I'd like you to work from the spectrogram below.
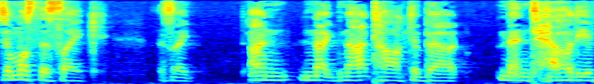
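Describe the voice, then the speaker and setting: A man speaks at a medium pitch in a flat, monotone way, his voice somewhat breathy. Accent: Pacific Northwest. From Washington State, US (Enumclaw area). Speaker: punk rock singer. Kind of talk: casual interview chat.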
